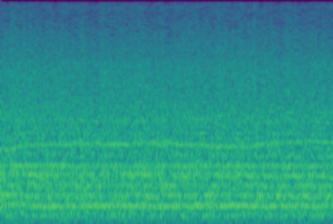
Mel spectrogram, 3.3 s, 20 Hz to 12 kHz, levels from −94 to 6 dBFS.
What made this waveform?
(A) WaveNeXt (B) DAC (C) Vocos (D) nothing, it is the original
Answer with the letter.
C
